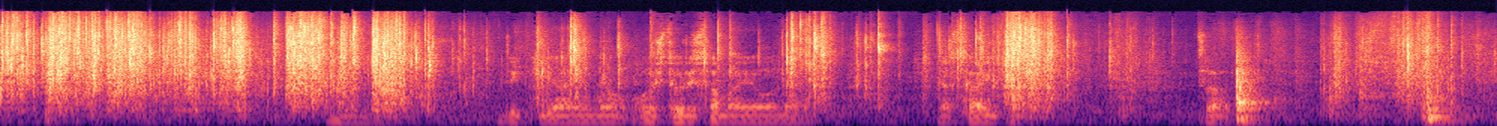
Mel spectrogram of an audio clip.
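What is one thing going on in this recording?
Packages knock down onto a metal counter.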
